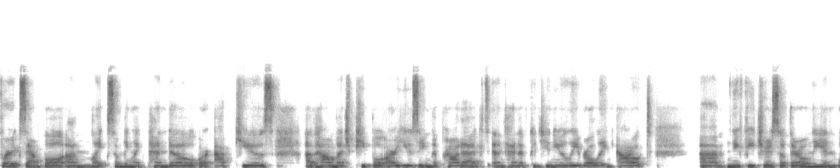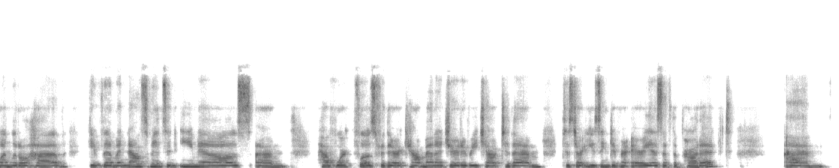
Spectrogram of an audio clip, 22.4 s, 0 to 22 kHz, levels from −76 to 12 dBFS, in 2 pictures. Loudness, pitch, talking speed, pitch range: -20 LUFS, 195 Hz, 165 wpm, 190-205 Hz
